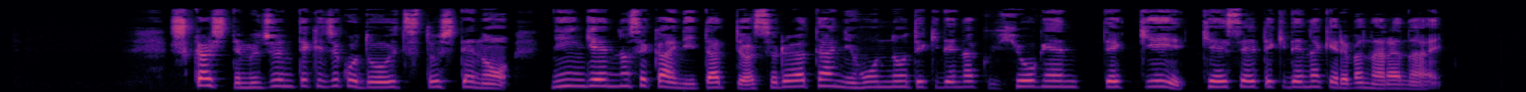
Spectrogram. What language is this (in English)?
Japanese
